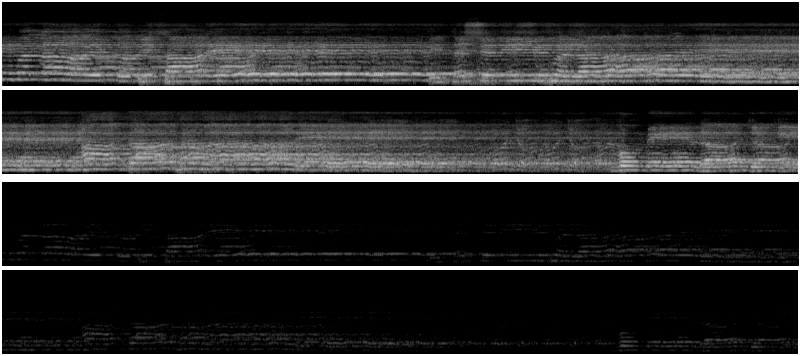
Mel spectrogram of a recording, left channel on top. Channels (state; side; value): quieter; right; 34.2 dB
